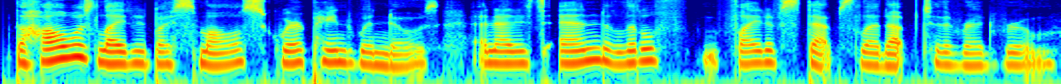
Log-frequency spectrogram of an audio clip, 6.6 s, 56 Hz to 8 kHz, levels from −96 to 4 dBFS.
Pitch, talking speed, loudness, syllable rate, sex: 195 Hz, 215 wpm, -19 LUFS, 4.7 syllables/s, female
